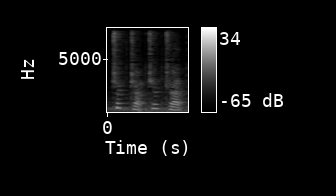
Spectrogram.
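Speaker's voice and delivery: high, soft little hoof taps; light trip-trap. A narrator's reading. Smallest goat crosses the bridge, light high trip-trap.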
